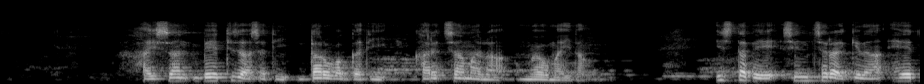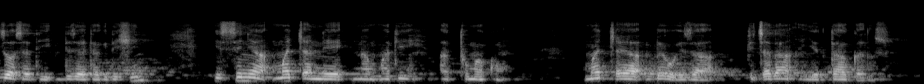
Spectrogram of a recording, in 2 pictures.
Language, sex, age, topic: Gamo, male, 25-35, government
